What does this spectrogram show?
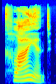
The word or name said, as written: client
